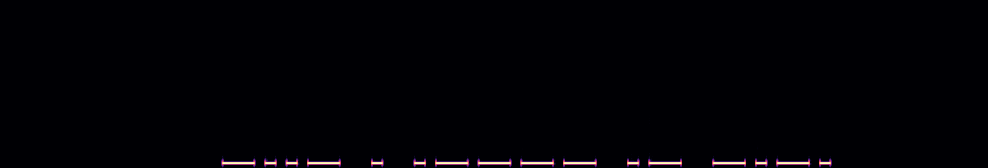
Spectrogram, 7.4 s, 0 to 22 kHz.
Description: Morse code, heard as a keyed tone, about 16 wpm, 700 Hz. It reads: XE1AC
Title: DXCC-100 Call Signs - 5 Characters - Repeated 3x - 15wpm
